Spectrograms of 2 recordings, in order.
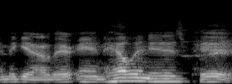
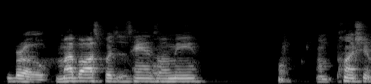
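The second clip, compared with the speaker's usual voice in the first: ordinary delivery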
